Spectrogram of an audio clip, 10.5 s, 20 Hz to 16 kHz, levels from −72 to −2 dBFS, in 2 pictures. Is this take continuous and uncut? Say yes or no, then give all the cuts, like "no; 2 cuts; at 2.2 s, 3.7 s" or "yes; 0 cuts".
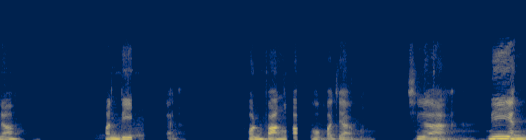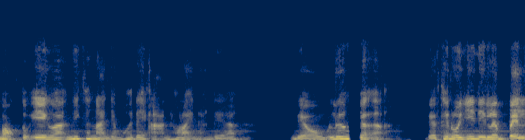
yes; 0 cuts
